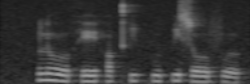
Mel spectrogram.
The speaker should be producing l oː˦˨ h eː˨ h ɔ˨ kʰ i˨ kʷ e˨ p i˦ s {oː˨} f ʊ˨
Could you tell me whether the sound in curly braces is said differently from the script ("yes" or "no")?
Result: no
